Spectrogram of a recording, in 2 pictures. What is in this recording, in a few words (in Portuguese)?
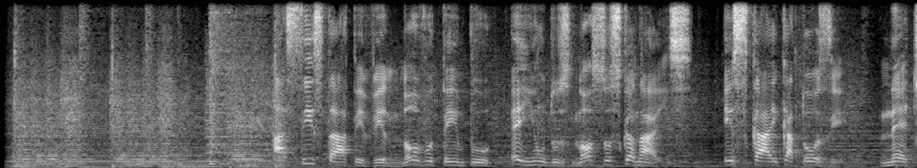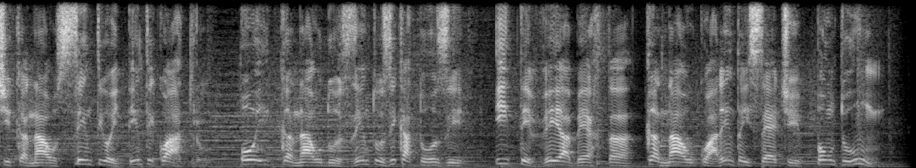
locucao tv; Tv Novo Tempo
